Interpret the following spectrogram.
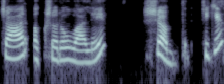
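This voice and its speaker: Sounding out each word one syllable at a time, slowly and clearly, a woman teaches first graders online and then supplies the answers to her own questions. She speaks on the high side, animated, pushed and bright, and there's no room sound.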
